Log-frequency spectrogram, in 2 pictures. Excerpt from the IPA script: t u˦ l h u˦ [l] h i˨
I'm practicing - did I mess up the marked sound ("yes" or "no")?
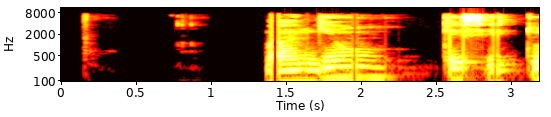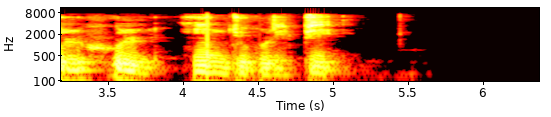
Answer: no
